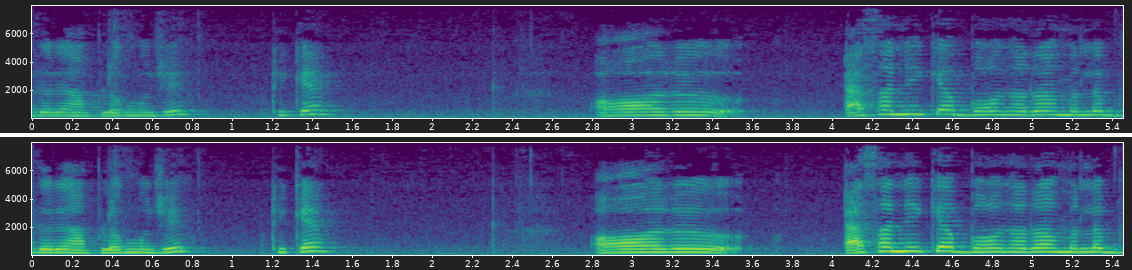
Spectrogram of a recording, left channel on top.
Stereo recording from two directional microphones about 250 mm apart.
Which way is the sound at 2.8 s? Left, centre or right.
Right.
